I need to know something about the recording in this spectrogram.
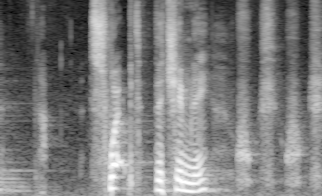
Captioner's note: puffs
